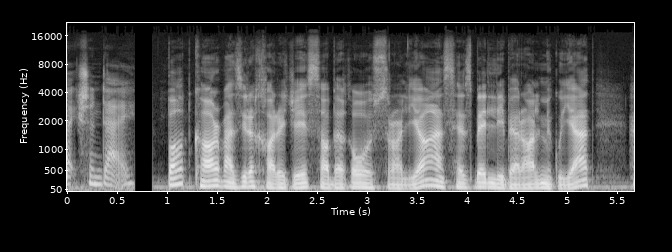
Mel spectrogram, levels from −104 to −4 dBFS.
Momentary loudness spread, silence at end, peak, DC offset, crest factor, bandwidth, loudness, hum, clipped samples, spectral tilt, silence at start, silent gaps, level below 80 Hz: 7 LU; 0 s; -2 dBFS; under 0.1%; 14 dB; 15 kHz; -17 LUFS; none; under 0.1%; -6 dB/octave; 0 s; 0.67-0.85 s; -36 dBFS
